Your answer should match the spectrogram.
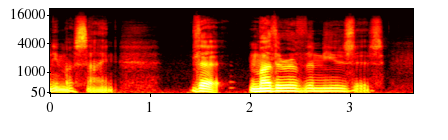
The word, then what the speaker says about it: Mnemosyne: He sang first to Mnemosyne. I have to pronounce her name, Mnemosyne, the mother of the muses.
